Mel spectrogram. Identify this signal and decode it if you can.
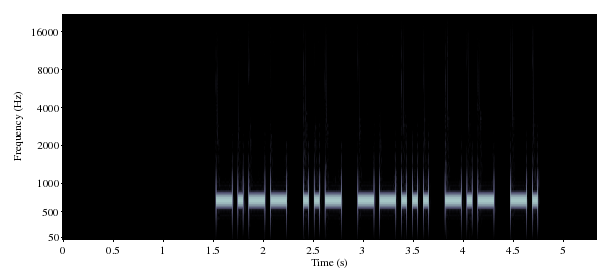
Morse code, heard as a keyed tone, about 22 wpm, 700 Hz. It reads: YU7KN
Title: DXCC-100 Call Signs - 5 Characters - 22wpm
